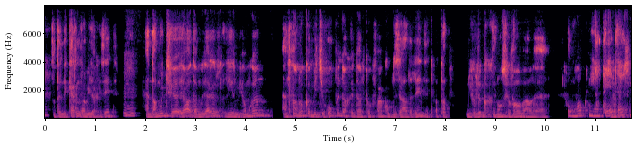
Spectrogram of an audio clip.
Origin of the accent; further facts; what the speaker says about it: West Flanders, Belgium; Ik ben van West-Vlaanderen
